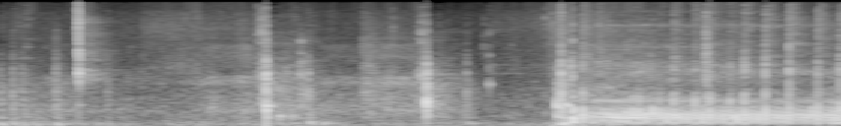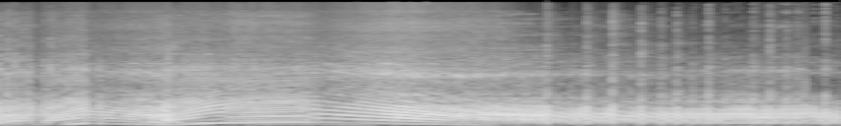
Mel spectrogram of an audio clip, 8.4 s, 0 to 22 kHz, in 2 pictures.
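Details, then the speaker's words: STIHL 041AV chainsaw, abandoned about 20 years: after a few sharp pulls it catches, revs rising and falling unevenly as the high-speed mixture is set. "turn like that. And that should make it rev just the way it should."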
